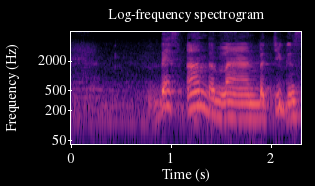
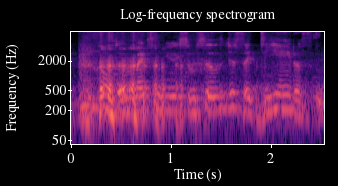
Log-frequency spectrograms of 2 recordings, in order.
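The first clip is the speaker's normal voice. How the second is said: normal talking voice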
